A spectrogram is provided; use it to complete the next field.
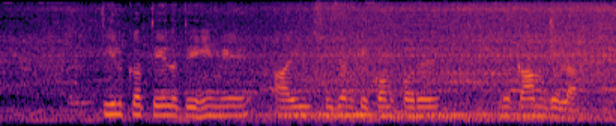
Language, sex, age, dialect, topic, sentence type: Bhojpuri, male, 18-24, Northern, agriculture, statement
